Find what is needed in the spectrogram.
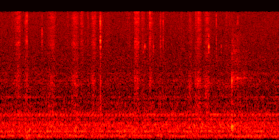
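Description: Faint scratching of a Sharpie permanent marker on sketchbook paper, colouring in an area with many quick short strokes.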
